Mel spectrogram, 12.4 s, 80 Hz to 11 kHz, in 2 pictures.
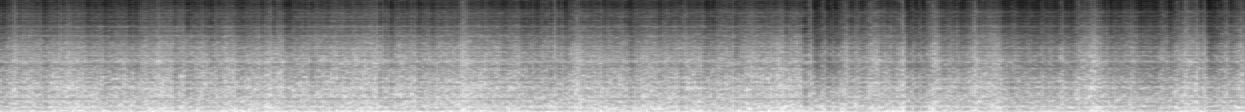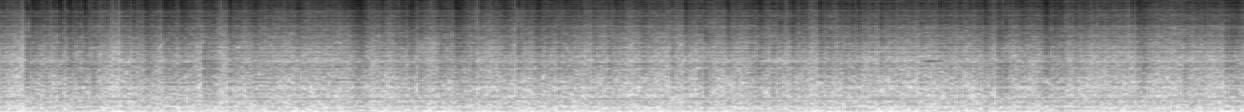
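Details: Tesla MIG 260 MIG welder welding 3 mm metal: steady, even frying-bacon crackle with no pops or sputters, the correct sound of a welder properly set for this metal.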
